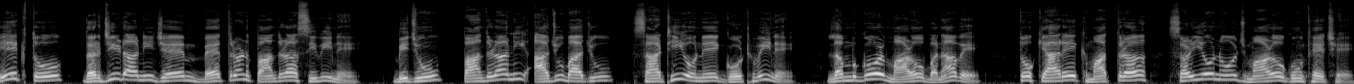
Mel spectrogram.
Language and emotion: Gujarati, neutral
